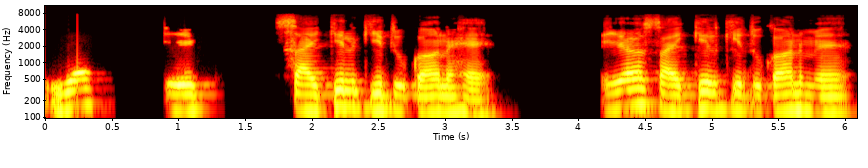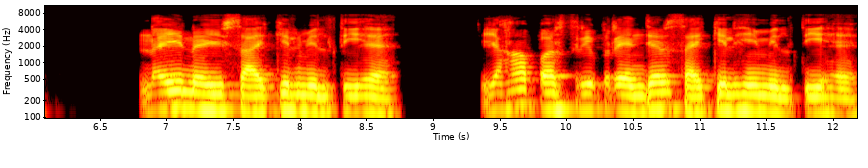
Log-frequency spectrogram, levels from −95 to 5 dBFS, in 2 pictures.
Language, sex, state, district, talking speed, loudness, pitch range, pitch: Hindi, male, Bihar, Lakhisarai, 115 wpm, -15 LUFS, 120-140 Hz, 130 Hz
